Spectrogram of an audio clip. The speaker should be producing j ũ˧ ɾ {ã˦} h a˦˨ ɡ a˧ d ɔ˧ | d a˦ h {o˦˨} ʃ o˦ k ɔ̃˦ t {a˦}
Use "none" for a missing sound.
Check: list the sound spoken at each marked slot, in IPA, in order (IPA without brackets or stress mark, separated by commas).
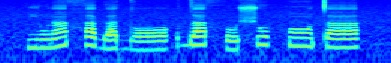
ã˦, o˧, a˦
